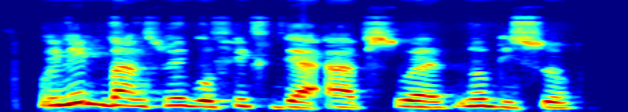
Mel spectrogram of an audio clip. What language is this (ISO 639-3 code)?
pcm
